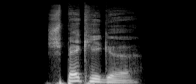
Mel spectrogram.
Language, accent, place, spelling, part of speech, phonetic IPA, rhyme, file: German, Germany, Berlin, speckige, adjective, [ˈʃpɛkɪɡə], -ɛkɪɡə, De-speckige.ogg
- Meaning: inflection of speckig: 1. strong/mixed nominative/accusative feminine singular 2. strong nominative/accusative plural 3. weak nominative all-gender singular 4. weak accusative feminine/neuter singular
